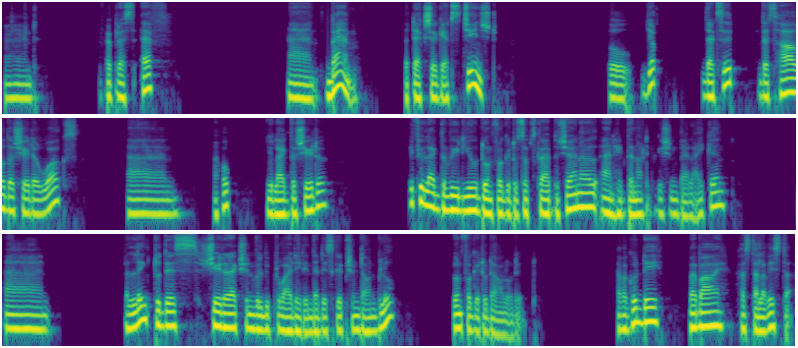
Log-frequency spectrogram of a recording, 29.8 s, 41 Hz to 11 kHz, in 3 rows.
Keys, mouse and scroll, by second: 1.5 f, 9.0-10.3 drag, 10.3-11.3 typing.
